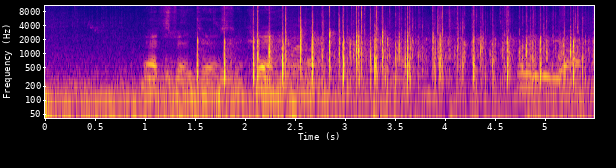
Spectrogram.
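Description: A crowd applauds and cheers outdoors.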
